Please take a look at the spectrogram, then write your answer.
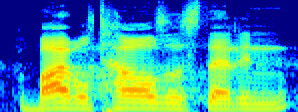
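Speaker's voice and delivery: impassioned pulpit cry; full-force preaching. Real, not acted.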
